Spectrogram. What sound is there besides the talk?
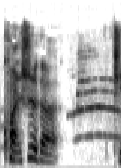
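cat meowing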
